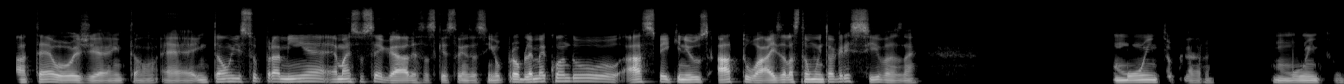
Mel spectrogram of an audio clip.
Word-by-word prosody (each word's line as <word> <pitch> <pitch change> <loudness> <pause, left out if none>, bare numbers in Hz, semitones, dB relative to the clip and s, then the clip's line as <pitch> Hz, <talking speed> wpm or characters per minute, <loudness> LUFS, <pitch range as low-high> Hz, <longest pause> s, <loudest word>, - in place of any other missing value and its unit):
Até 115 +1 -1
hoje, 95 -4 +1
é, 90 0 -2
então. 90 -1 -8
Eh, 90 -1 -4
então 125 +6 -1
isso 135 +2 -3
pra 135 -1 0
mim 130 +3 +2
é 140 -4 -3
é - - -1
mais 125 0 +2
sossegado, 100 -6 +1
essas 90 0 -9
questões 95 -1 -4
assim, 95 +2 -5
o 100 - -1
problema 120 +4 +3
é - - +1
quando, 150 -5 -2
as 125 +2 +3
fake 120 -1 0
news 110 0 +2
atuais, 105 -3 +4
elas 115 0 +2
estão 120 +1 +1
muito 120 +1 +3
agressivas, 115 -7 -2
né. 85 0 -7 1.9
Muito 100 +2 +1
cara, 90 0 -11 0.6
muito. 95 -1 -2
110 Hz, 145 wpm, -24 LUFS, 95-125 Hz, 1.9 s, atuais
